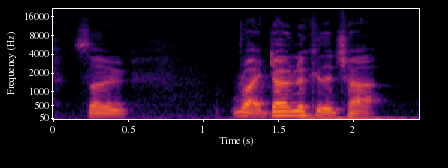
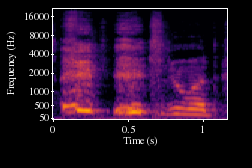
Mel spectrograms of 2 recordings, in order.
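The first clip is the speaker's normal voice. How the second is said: high squealing laugh through the words; 8 dB louder, much slower than usual. Real, not acted. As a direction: laugh it out in protest. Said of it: "laughing protest".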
